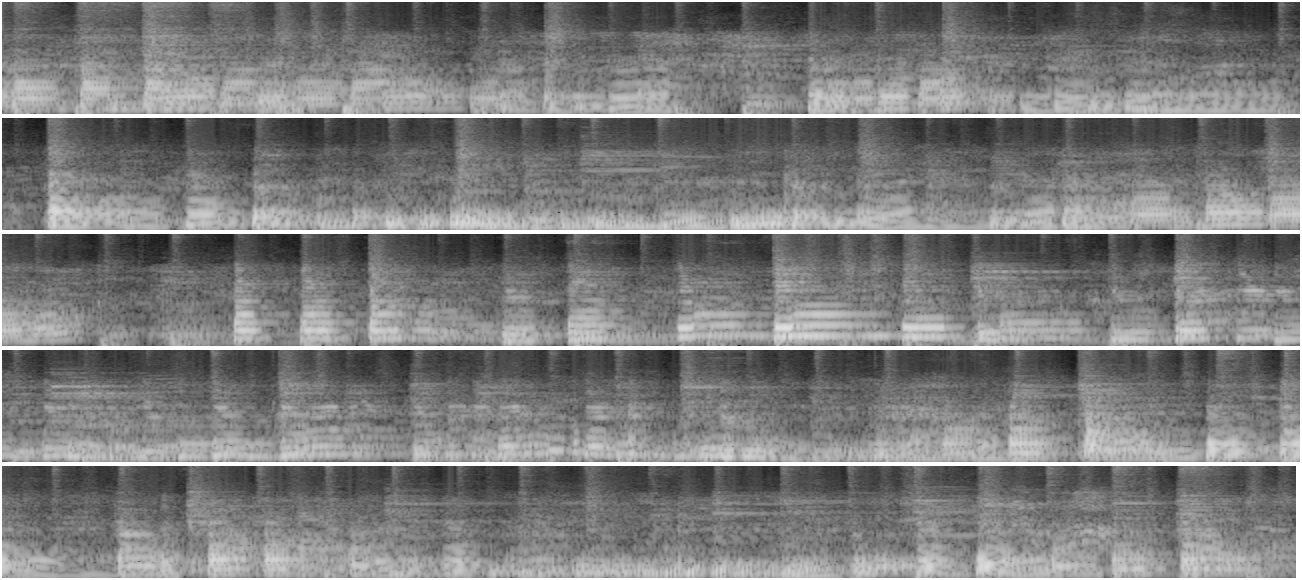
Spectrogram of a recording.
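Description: Live band playing an instrumental passage with electric keyboard, drum kit and electric bass guitar keeping a steady beat.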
